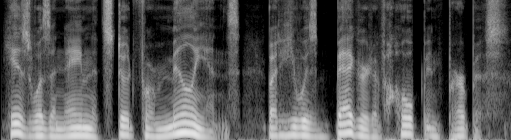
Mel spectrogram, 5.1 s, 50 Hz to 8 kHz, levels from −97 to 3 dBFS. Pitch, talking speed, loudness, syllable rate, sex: 115 Hz, 190 wpm, -18 LUFS, 4.5 syllables/s, male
